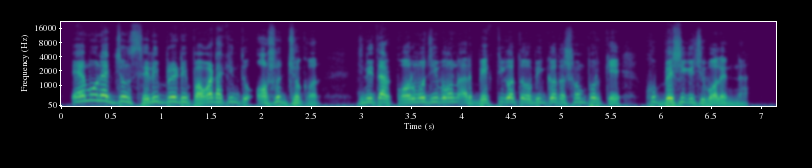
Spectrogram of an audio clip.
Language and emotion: Bengali, angry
